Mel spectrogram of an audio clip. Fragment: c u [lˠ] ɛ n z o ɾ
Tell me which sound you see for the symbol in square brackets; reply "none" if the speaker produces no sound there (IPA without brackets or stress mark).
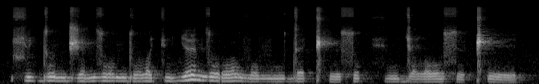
ʎ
